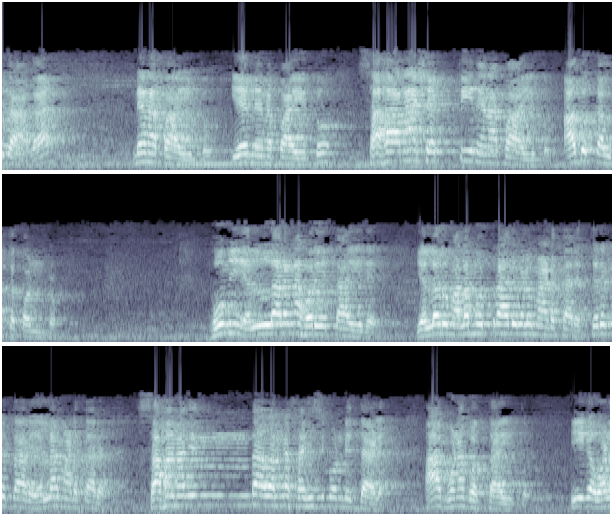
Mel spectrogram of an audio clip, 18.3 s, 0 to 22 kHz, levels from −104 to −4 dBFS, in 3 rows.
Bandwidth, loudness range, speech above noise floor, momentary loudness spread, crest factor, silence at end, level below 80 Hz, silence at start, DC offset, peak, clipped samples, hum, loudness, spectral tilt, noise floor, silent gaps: 9 kHz; 4 LU; 25 dB; 13 LU; 16 dB; 0 s; -48 dBFS; 0 s; under 0.1%; 0 dBFS; under 0.1%; none; -14 LUFS; -4.5 dB/octave; -39 dBFS; none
